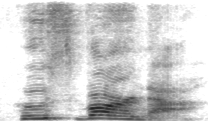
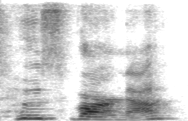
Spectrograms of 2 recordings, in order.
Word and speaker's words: Husqvarna: It's Husqvarna. It is the name of a town. So the Q is basically silent in that Swedish language. So it is Husqvarna. So practice saying it so that you say it right.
